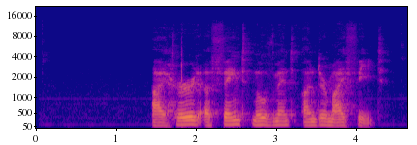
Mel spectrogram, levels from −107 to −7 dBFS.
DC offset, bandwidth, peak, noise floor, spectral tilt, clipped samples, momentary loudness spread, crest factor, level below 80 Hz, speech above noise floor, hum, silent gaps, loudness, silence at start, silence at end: under 0.1%; 12.5 kHz; -30 dBFS; -90 dBFS; -7.5 dB/octave; under 0.1%; 9 LU; 18 dB; -86 dBFS; 42 dB; none; none; -48 LUFS; 1.45 s; 0.3 s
